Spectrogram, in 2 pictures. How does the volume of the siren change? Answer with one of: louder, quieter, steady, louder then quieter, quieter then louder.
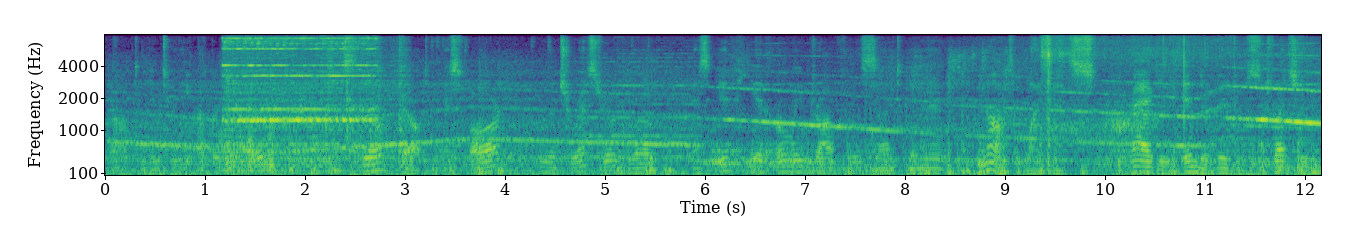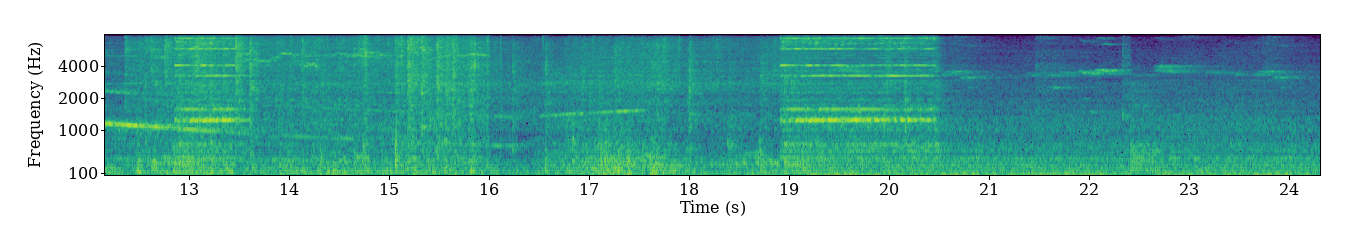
louder then quieter.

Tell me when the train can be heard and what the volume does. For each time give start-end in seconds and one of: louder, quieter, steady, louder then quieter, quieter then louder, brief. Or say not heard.
0.0-24.2 steady.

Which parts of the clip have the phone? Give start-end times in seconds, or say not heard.
1.1-3.1, 12.8-13.7, 18.9-20.6.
